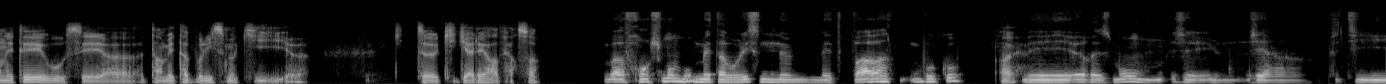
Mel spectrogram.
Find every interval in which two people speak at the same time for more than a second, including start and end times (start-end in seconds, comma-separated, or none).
none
